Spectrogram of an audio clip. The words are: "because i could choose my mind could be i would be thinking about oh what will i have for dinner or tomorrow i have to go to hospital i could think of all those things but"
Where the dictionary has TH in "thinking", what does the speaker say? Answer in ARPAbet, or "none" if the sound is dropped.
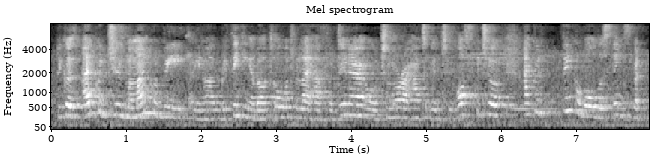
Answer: TH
